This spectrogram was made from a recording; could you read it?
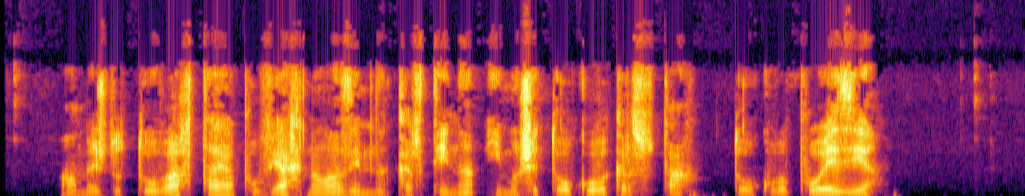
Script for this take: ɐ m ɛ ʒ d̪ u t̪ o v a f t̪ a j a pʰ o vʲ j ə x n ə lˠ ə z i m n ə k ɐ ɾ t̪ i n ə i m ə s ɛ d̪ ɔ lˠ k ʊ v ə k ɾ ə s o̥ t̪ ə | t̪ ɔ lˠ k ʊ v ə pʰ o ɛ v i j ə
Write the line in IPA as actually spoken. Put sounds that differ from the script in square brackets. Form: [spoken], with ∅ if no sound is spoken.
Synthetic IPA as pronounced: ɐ m ɛ ʒ d̪ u t̪ o v a f t̪ a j a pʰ o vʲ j [a] x n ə lˠ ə z i m n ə k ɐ ɾ t̪ i n ə i m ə [ʃ] ɛ [t̪] ɔ lˠ k ʊ v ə k ɾ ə s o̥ t̪ [a] | t̪ ɔ lˠ k ʊ v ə pʰ o ɛ [z] i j ə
